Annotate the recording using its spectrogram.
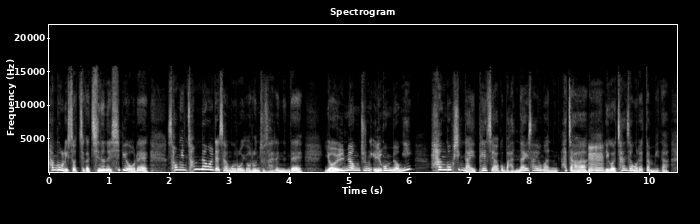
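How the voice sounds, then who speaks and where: With a dark, mellow tone and a medium pitch, a woman speaks at a moderate pace, her pitch swinging very widely, in a dry, close sound with no echo. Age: 40s. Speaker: news reporter. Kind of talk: radio explainer chat; news reading.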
